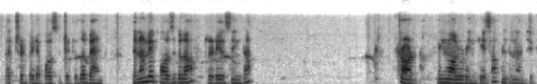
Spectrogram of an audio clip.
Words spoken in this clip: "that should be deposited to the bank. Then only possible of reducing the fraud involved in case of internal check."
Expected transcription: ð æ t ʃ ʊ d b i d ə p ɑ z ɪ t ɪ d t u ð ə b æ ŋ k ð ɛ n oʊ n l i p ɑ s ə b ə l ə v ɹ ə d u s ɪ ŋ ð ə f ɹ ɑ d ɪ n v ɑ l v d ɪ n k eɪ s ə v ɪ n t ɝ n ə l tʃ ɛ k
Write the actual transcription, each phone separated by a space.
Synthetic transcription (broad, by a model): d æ t ʃ ʊ d b i d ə p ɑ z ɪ t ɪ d t u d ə b æ ŋ k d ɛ n oʊ n l i p ɑ s ə b ə l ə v ɹ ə d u s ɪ ŋ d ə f ɹ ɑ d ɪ n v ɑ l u d ɪ n k eɪ s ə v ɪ n t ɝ n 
